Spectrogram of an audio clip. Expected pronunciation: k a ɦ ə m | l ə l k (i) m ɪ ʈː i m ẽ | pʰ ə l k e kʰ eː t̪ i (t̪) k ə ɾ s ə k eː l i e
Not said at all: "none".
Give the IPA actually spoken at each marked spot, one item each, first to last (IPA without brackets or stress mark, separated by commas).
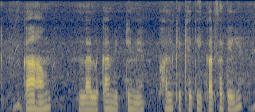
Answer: a, none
